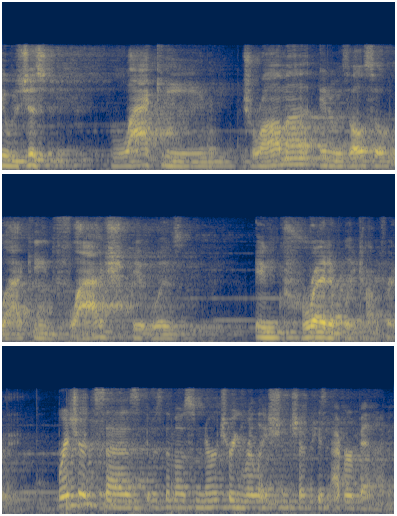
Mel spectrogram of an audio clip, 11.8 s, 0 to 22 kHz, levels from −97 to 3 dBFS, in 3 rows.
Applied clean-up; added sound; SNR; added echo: neural separator model SepFormer DNS4.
